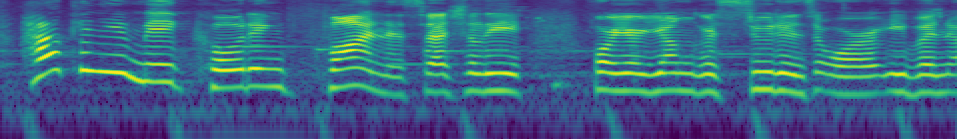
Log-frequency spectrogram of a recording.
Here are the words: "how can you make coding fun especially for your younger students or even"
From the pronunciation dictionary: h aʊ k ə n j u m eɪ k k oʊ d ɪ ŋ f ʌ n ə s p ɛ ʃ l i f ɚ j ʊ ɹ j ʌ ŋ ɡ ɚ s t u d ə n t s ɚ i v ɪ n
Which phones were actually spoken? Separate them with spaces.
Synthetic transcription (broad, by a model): h aʊ k ə n j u m eɪ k k oʊ d ɪ ŋ f ʌ n ə s p ɛ ʃ l i f ɚ j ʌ ɹ j ʌ ŋ ɡ ɚ s t u d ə n t s ɚ i v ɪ n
